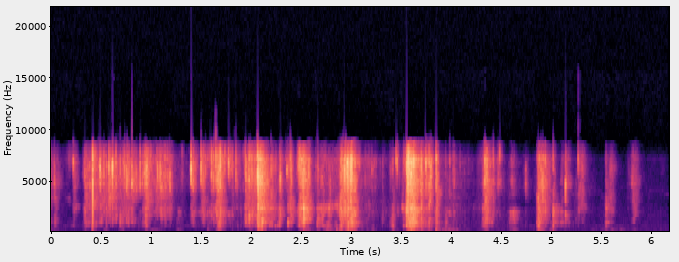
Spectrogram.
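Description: Foil trading-card pack crinkling as it is handled and opened: a rapid, irregular run of crackles.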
